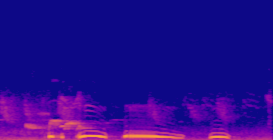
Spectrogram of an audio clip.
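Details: A decoy spotted dove calls in the Thổ Đồng style, meant to prompt other doves to coo quickly. The phrase has brief clipped notes, a mellow coo, a long slurred descending note and a short closing hoot, with small chirps from another bird at the start.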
